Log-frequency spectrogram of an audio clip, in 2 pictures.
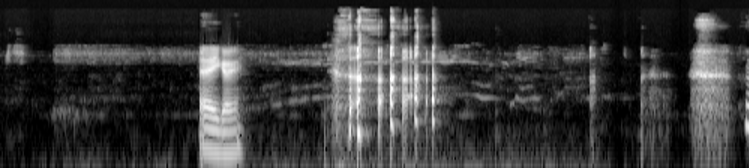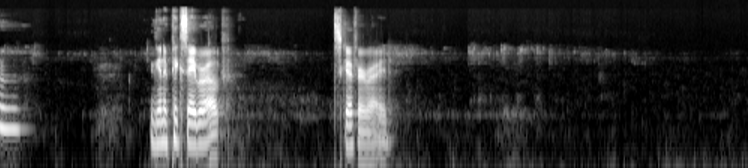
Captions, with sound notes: There you go. [laughs] He gonna pick Saber up? Let's go for a ride.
